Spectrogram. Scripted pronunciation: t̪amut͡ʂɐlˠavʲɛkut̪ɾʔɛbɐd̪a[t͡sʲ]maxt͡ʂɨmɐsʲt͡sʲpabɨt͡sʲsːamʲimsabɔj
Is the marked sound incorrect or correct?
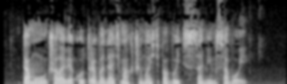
correct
